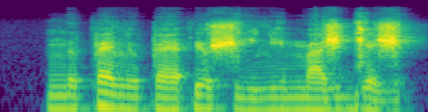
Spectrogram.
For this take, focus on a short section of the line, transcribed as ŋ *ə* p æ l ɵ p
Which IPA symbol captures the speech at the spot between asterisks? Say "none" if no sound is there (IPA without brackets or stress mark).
ə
